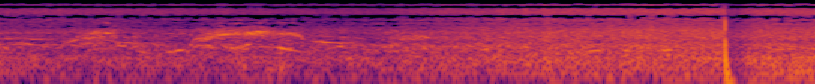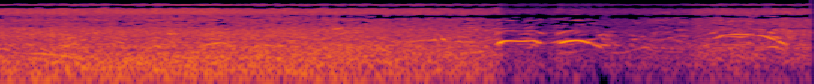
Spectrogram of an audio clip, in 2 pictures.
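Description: Surf breaking and washing up the sand, a rushing sound that swells through the middle, with people's voices calling out over it and a single sharp knock about five seconds in.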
